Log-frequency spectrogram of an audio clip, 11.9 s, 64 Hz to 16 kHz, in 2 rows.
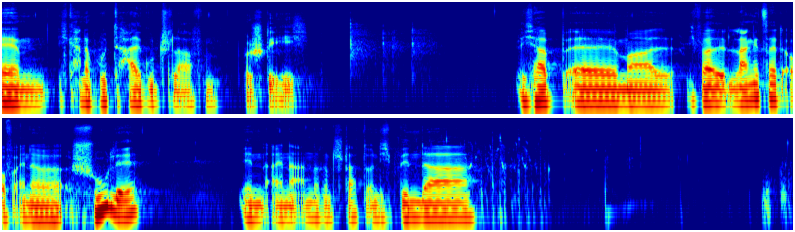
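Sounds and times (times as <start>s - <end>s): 
speech: 0.0s - 2.4s, 3.9s - 7.1s, 7.7s - 9.9s
water bong bubbling: 8.1s - 11.0s, 11.6s - 11.8s.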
